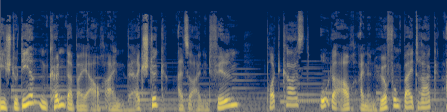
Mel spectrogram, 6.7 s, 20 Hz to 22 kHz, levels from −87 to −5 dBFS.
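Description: Nothing here calls for comment: the audio runs along without any technical faults to point out at any moment.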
